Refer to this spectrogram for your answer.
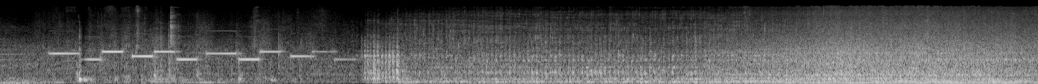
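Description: A short melodic jingle of bright tones gives way to the steady rumble of a boat engine with rushing water as the boat sails onto the Netta river in Augustów, Poland, at the start of the Augustów Canal, continuing loud and even to the end.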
